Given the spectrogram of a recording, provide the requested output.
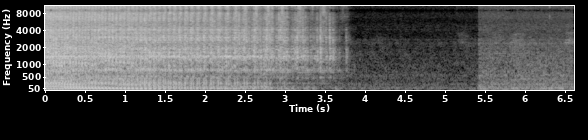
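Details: ETQ TG3000 3000 W portable generator, air filter off, primed with spray into intake: fires, runs briefly, then sags and dies within about four seconds.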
